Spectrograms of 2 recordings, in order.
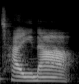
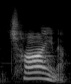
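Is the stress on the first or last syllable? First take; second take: last; first. First: The stress is on the last syllable. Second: The stress is on the first syllable. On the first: "우리는 China 이렇게 발음하고요" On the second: "미국 사람들은 영어에서는 되게 앞에"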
